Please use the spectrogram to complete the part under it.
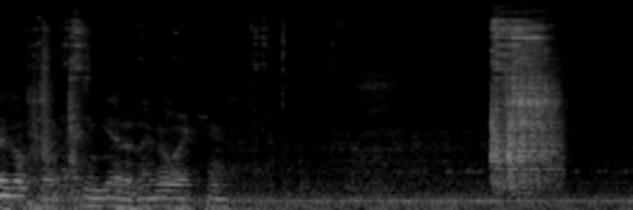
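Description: Keys jangle in a brief loud burst after a stretch of background talk and room noise, a quick metallic rattle close to the mic.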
